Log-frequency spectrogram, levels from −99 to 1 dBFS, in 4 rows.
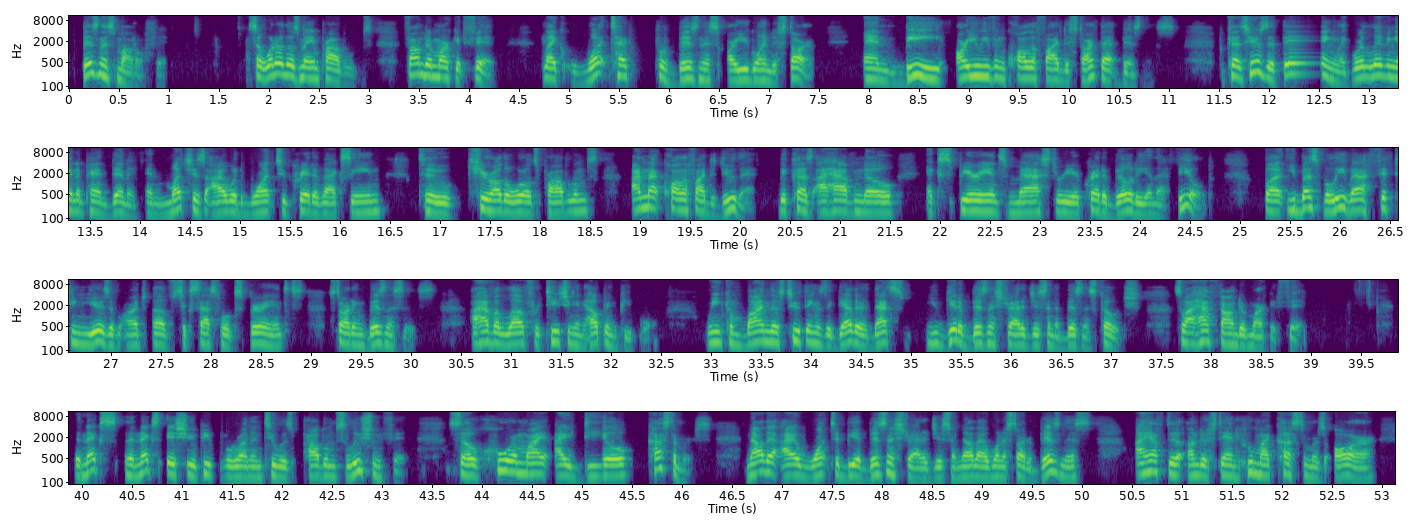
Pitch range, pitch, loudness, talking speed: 150-185 Hz, 160 Hz, -22 LUFS, 185 wpm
